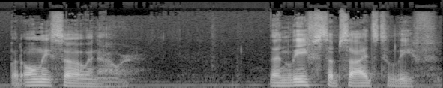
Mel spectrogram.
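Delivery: slow recital, fading to a whisper at the end; poem reading. Acted. Professor reciting Frost to the seminar, slow and fading.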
